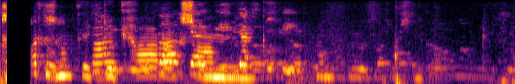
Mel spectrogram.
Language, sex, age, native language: Icelandic, male, 18-19, Icelandic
